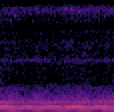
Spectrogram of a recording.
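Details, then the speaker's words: Nebulizer compressor running steadily with a mechanical hum and buzz, delivering medicated mist through a mask to a baby with cough and cold, given as prescribed by a pediatrician; baby held upright on the lap. "I'm now fishing on my device and you can see there is a steam so you can give the stream to your baby like this initially your baby might get excited because of its air but that's okay"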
